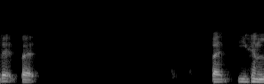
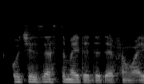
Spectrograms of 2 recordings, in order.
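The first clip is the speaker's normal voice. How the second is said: ordinary talk, nothing marked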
